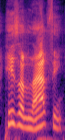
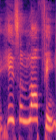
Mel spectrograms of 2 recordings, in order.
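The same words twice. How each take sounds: First: Slow American "laef-ing"; American pronunciation with front A; American accent. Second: High mock-British "LAHF-ing"; comic British accent with broad A; British impression. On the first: Shown as a demonstration. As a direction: demonstrate it drawn out in an American accent. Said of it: "미국 애들은 해보세요". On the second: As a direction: imitate a Brit, pitched up. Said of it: "영국 애들 웃을 때".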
